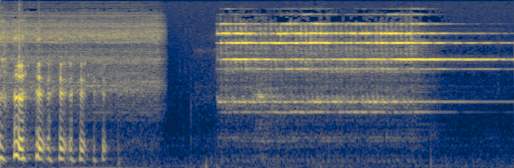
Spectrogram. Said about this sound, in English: And then they get the phone call and it's like, Hello, did you just watch a tape?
